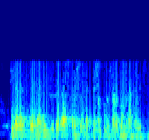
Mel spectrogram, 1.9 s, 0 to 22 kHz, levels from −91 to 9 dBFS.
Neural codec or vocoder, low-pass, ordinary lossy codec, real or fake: none; 3.6 kHz; AAC, 16 kbps; real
